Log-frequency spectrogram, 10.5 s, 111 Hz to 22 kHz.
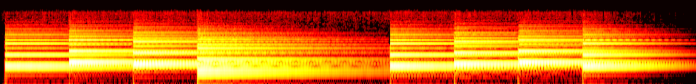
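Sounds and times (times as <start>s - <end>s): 
Japanese school bell: 0.0s - 10.4s.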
